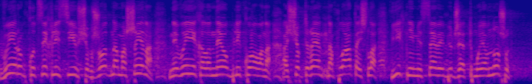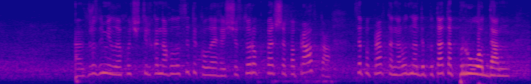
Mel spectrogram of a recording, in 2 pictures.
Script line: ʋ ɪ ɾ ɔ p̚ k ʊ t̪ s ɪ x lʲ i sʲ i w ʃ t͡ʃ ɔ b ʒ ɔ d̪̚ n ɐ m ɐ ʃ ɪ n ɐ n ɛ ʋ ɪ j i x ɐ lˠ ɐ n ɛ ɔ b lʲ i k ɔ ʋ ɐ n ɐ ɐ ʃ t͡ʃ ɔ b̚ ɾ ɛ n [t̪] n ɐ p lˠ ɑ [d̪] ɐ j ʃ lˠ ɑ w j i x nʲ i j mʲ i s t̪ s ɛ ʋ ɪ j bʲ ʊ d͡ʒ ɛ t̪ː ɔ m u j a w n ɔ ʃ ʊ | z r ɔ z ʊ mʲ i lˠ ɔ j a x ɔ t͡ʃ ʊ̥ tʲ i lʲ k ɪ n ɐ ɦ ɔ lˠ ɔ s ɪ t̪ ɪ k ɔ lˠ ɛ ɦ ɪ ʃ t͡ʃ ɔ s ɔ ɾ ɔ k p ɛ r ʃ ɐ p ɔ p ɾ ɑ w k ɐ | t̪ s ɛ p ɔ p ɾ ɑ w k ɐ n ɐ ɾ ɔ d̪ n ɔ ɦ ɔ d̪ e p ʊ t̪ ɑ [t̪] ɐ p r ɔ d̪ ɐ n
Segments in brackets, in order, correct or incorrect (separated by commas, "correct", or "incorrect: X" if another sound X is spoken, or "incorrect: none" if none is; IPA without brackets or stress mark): correct, incorrect: t̪, correct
